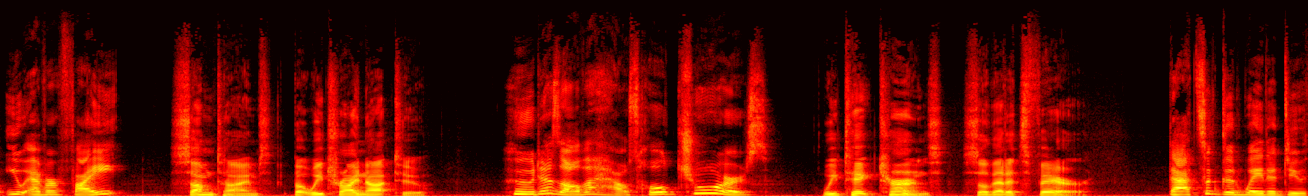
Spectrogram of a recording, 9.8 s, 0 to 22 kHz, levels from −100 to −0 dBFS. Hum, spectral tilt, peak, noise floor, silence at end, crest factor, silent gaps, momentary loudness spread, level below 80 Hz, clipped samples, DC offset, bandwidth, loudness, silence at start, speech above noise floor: none; -5 dB/octave; -10 dBFS; -59 dBFS; 0 s; 20 dB; none; 12 LU; -56 dBFS; under 0.1%; under 0.1%; 18.5 kHz; -29 LUFS; 0 s; 30 dB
